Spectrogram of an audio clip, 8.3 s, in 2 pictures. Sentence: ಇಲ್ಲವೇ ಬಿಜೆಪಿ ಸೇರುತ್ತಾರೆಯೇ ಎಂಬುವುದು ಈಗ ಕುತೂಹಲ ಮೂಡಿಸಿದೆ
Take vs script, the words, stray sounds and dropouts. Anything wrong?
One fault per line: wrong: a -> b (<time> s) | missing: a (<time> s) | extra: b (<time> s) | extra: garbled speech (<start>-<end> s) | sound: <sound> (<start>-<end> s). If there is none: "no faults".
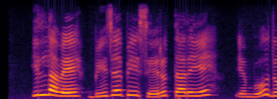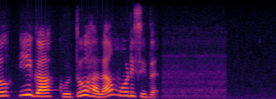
no faults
